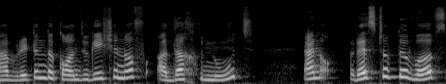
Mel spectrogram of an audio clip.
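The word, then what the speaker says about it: отдохну: written the conjugation of adakhnut, and rest of the verbs will have the similar conjugations. So, how do we conjugate adakhnut? Ya adakhnu, and the stress is on u, which is the ending.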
